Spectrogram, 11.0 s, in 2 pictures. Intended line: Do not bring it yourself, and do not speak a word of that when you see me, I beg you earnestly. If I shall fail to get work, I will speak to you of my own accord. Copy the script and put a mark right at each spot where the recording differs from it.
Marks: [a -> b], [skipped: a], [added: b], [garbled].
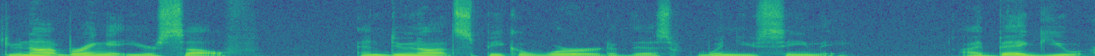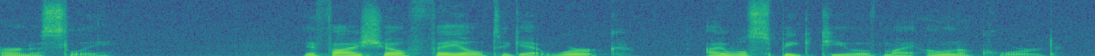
Do not bring it yourself, and do not speak a word of [that -> this] when you see me, I beg you earnestly. If I shall fail to get work, I will speak to you of my own accord.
